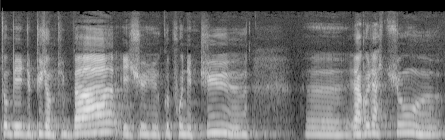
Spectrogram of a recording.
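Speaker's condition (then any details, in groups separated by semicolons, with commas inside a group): Hearing impairment from birth, congenital; no speech until age ten, lacked hearing equipment early, specialised school; weekly therapy with Jackie nearly four years, resumed after years without, monthly practice with Edith, audioprothésiste; able to sing and hear liturgy, speech regained through two years' therapy with Jackie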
